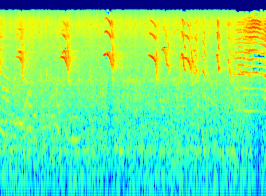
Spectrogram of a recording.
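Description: Otters giving repeated high-pitched chirps: short squeaks that each fall in pitch, irregular at about two a second and coming quicker near the end.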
